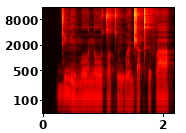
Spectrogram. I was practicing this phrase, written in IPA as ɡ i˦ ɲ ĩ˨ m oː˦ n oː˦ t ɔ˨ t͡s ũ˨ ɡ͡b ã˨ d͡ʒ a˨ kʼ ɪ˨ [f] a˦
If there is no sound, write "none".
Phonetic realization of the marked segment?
f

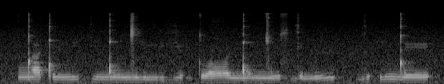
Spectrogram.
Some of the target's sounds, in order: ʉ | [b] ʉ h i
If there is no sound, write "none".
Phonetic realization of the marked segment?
ɡ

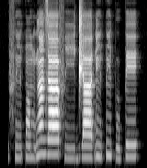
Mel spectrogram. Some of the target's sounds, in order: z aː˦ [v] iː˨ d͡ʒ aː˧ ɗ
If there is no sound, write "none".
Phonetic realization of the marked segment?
f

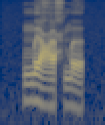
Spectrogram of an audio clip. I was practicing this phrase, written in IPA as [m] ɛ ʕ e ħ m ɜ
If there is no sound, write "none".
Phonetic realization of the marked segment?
m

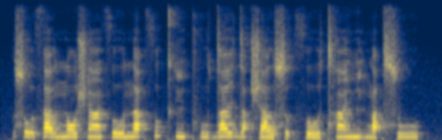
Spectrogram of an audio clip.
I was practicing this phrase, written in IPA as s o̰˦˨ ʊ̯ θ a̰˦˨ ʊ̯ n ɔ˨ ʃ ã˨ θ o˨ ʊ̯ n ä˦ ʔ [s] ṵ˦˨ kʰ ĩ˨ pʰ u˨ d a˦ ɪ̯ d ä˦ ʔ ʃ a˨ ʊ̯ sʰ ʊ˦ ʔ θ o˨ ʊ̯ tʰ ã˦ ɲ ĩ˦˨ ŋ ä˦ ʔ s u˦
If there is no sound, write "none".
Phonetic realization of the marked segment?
θ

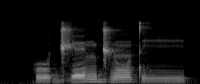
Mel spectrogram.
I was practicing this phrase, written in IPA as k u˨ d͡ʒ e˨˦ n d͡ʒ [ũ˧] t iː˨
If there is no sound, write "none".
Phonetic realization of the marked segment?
ũ˧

